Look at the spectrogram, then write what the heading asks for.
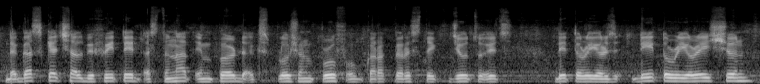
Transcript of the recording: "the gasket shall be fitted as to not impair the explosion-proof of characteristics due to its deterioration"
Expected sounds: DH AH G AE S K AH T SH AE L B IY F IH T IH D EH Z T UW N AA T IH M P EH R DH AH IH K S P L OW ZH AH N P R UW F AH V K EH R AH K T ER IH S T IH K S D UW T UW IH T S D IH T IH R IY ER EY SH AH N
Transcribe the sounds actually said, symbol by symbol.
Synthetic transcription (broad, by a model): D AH G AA S K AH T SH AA L B IY F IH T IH D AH S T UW N AA T IH M P EH R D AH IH K S P L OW SH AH N P R UW F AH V K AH R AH K T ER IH S T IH K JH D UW T UW IH T S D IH T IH R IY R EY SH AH N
